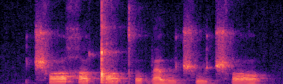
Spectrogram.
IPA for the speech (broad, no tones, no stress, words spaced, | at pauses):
t͡ʃʰɔ χɔǃɔ kʰobawut͡ʃʰu t͡ʃʰɔ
